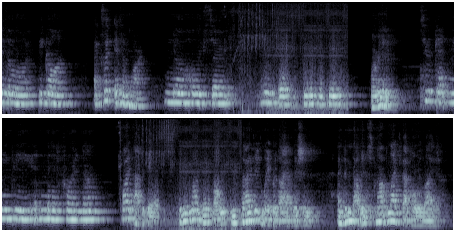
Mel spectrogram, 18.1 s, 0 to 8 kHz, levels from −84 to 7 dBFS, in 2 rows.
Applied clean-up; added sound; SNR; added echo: neural separator model SepFormer DNS4.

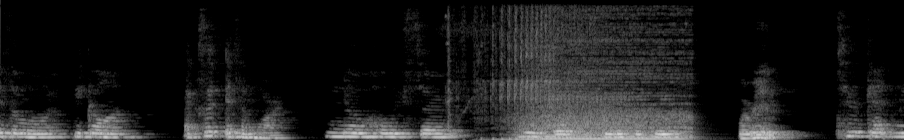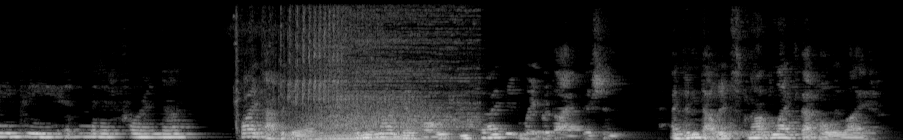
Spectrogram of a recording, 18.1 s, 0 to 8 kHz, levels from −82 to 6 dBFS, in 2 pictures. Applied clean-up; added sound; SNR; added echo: classical method WPE with log-MMSE.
